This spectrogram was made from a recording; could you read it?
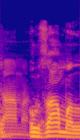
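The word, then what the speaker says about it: Uzomah: The Bengals are the one team in that division that didn't have any major defections, because even though CJ how do you say his last name? – Uzama left.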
